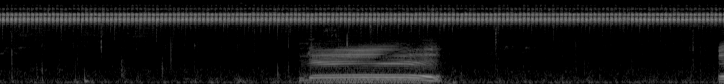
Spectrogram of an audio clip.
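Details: Cattle herded through forest toward their shed, jumping happily: one long, deep, harmonic moo lasting about a second and a half mid-clip, with a constant high-pitched buzz running throughout.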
